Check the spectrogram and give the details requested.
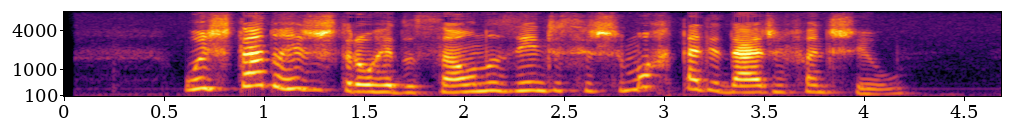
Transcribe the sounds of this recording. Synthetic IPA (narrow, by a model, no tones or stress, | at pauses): ʊɪʃt̪ad̪ʊɦeʒiʃt̪ɾowɦed̪usɐ̃w̃nʊzĩnd͡ʒisɪzd͡ʒɪmoɾt̪alid̪ad͡ʒɪĩfɐ̃nt͡ʃiw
